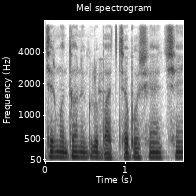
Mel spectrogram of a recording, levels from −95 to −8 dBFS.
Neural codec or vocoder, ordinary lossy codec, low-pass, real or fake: none; none; 7.2 kHz; real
